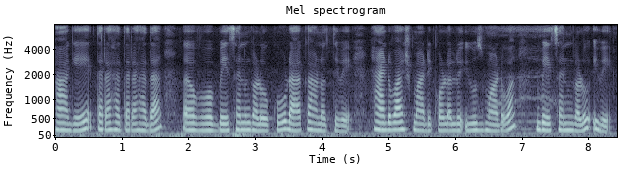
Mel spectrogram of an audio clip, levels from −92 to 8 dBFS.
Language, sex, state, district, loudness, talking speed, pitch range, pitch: Kannada, female, Karnataka, Bidar, -16 LUFS, 120 wpm, 175-195 Hz, 185 Hz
